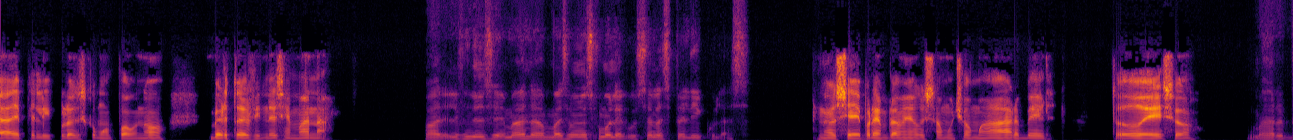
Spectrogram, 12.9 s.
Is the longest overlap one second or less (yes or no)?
yes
